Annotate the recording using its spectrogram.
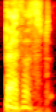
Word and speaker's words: Bathurst: I don't think we really pronounce the U and the R, just Bathurst.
